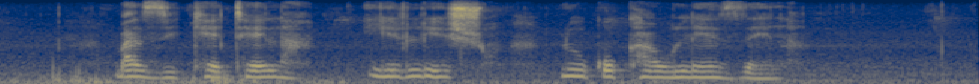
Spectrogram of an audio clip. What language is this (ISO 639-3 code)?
xho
